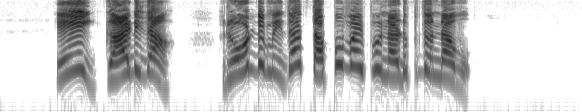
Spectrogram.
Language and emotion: Telugu, angry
